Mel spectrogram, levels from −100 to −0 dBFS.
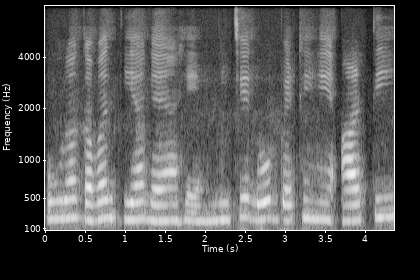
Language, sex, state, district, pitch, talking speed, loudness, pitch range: Hindi, female, Chhattisgarh, Balrampur, 220 Hz, 165 wpm, -17 LUFS, 210-235 Hz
